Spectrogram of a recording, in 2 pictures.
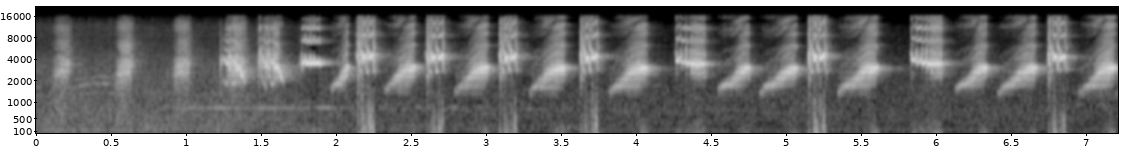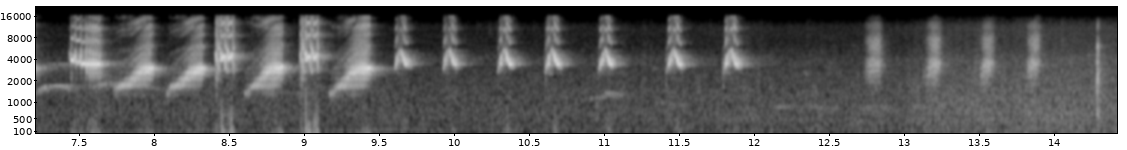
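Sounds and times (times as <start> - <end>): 
Asian pied starling chirping: 0.1 - 12.0.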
